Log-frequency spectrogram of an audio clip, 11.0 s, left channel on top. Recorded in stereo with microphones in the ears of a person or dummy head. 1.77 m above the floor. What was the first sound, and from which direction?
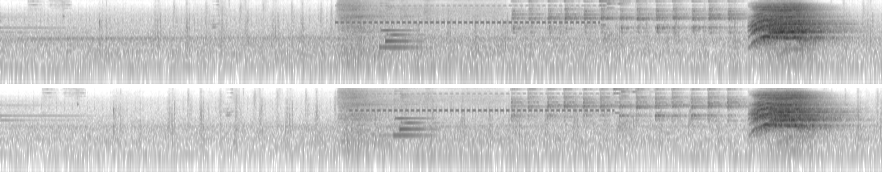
A hiss, 20° left (ahead or behind).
